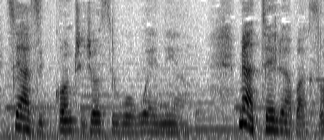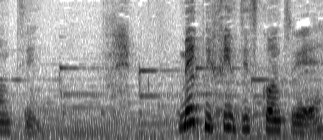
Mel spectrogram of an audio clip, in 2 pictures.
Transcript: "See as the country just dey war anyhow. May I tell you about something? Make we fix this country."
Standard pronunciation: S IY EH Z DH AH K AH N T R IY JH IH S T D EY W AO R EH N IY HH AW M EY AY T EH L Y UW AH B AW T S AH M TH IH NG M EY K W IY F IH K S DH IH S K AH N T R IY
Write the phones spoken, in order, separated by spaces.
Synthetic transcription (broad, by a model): S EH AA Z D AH K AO N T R IY JH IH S D EY W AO W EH N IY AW M EY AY T EH L Y UW AH B AW T S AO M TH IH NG M EY K W IY F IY S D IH S K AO N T R IY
